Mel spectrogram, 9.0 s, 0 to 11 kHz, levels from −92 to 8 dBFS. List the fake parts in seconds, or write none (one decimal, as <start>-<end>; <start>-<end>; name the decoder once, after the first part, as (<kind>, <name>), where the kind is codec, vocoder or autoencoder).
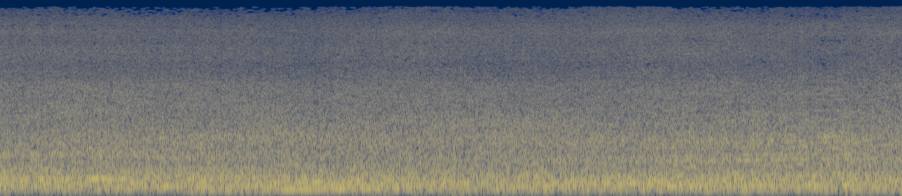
7.9-8.5 (codec, SNAC)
